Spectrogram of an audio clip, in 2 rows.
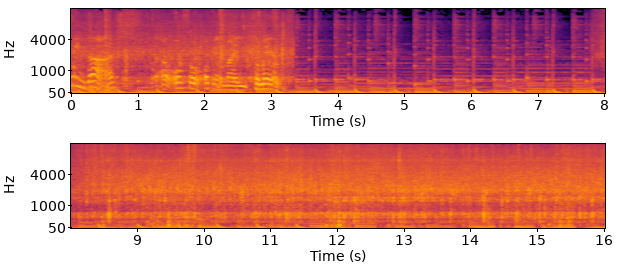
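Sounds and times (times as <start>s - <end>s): chicken sizzling in hot oil: 0.0s - 3.4s, 7.8s - 16.0s.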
